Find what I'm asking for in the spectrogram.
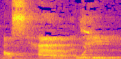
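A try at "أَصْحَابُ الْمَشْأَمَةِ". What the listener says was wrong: mash'amah. Nah, hanya langsung hanya itu dua harokat dan langsung masuk ke huruf selanjutnya, tidak ada sakta, jadi bukan ashabul. Nah, ada jeda itu namanya sakta.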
